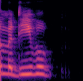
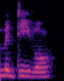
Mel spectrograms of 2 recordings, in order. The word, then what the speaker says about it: medieval: You're putting really hard emphasis? – On the wrong syllable? – Yeah, on, like, the D. You're going... Because it's medieval. – I'm going medieval. – Yes, you are. It's medieval. – It's medieval. Okay.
